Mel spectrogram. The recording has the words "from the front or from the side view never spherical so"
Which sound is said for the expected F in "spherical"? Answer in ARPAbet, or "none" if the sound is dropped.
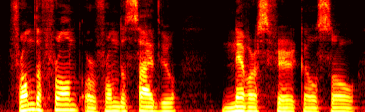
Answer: F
